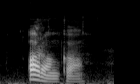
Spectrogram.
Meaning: 1. a female given name, equivalent to English Aurelia 2. a surname
- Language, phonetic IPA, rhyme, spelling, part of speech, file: Hungarian, [ˈɒrɒŋkɒ], -kɒ, Aranka, proper noun, Hu-Aranka.ogg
